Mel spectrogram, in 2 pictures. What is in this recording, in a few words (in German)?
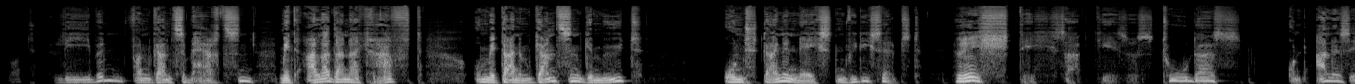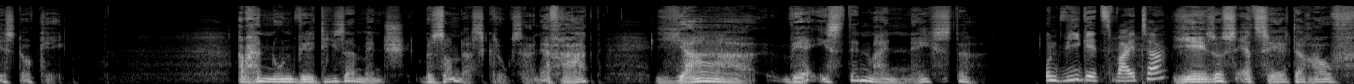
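Erzähler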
